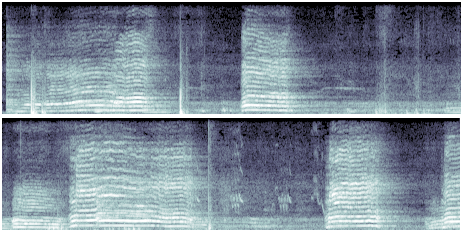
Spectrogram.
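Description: Goats bleating in loud, quavering, nasal bursts, each lasting about a second, with short pauses between.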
